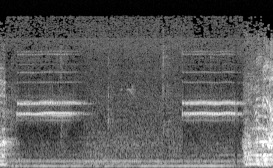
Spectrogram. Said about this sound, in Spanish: En una casa suena el teléfono.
